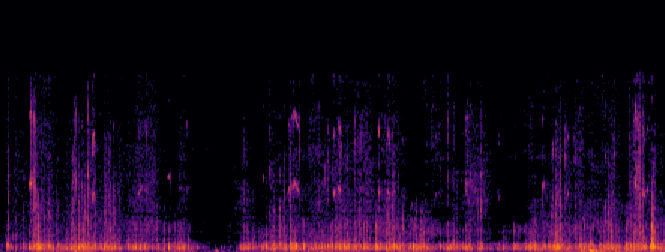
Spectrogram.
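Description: Plastic toy dump truck pushed by hand over gritty sandy ground, its wheels rolling and scraping with a rough crunching, broken by a brief pause about two seconds in.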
